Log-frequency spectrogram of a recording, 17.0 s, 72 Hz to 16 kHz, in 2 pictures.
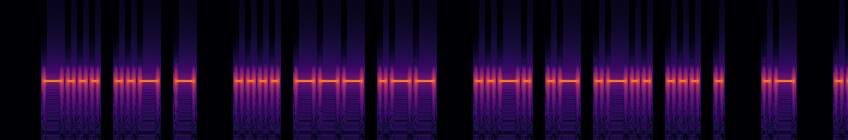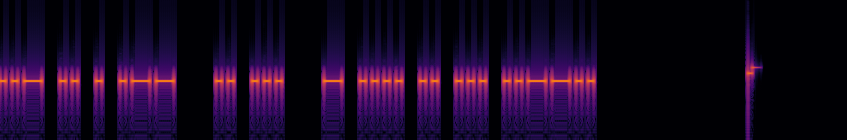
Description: Morse code, heard as a keyed tone, about 20 wpm, 700 Hz. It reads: BUT HOW FALSE A VIEW IS THIS?
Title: Sentences from Top 1600 Words 20wpm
